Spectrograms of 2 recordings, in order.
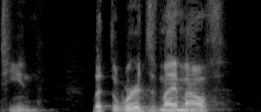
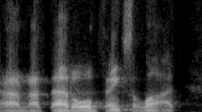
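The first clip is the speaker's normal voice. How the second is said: mumbled, mouth barely opening. Retelling a man's reply after being teased about his age, retelling a mumble. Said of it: "he mumbles like".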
